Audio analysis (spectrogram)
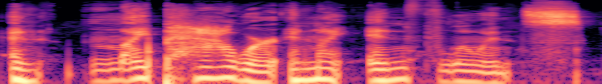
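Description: A man mockingly voicing a preachy, self-important woman who gushes in a breathy, high-pitched way. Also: fairly even intonation, slow pace, dry recording, natural voice. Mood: gushing.

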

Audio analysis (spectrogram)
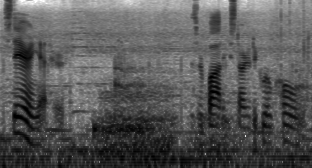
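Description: A man's voice: lowish voice, fairly even intonation, takes it slowly, rough recording. Man narrating horror over music.

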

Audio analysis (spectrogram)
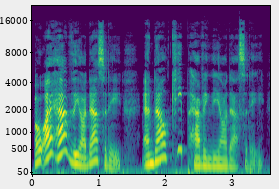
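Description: A woman's voice: on the low side, wildly swooping pitch, fairly quick, pushed and bright, heavily acted. A woman voicing a bold, sly, teasing young witch in a story reading, pushy and unapologetic. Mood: challenging.

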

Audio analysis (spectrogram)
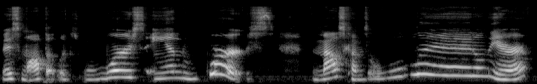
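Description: A woman's voice: high voice, lively intonation, takes it slowly. A woman reading a children's story aloud as a narrator. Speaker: story reader.

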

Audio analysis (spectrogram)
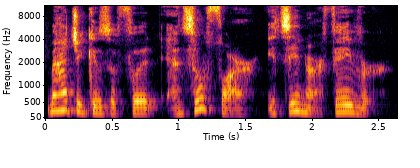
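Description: Woman as a brisk little bee scout. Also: fairly low pitch, expressive, mellow, breathy edge, exaggerated voice. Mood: earnest. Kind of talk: children's storybook character voice.

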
